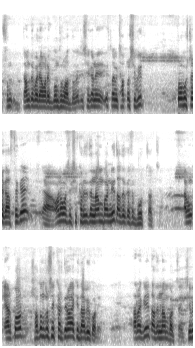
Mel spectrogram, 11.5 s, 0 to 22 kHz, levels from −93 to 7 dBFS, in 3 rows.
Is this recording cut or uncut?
uncut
